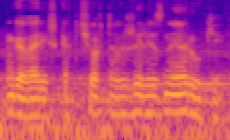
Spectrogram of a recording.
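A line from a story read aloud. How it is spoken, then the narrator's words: Grumbling. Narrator (Russian): проворчал Бейлор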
